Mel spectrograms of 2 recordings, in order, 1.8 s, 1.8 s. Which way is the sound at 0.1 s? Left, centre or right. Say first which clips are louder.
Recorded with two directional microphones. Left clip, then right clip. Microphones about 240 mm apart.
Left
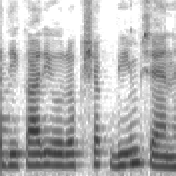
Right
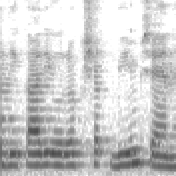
Left 9 dB; left.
